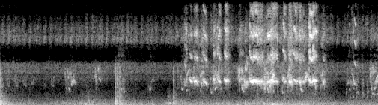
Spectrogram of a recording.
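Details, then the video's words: Pet budgerigars, described as crying and singing around mating and egg-laying, break after three quiet seconds into fast, high, chattering warbles with scratchy chirps and clicks over a steady high electrical whine. "Parrot Are crying and singing"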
